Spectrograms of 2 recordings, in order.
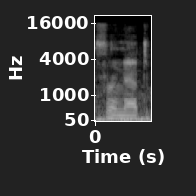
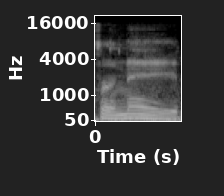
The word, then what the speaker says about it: Fernet: eyes and said, Johnny, it's pronounced Fernet Branca. Not Fernet. No, it's Fernet. The rest of the world says Fernet. They also say Gal Gadot and Brett Favre and Babe Newworth, but it's actually Fernet.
